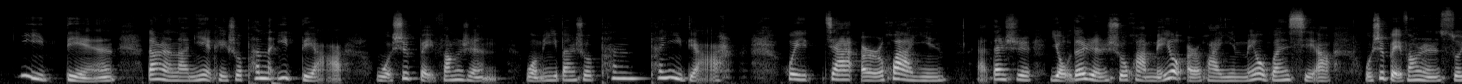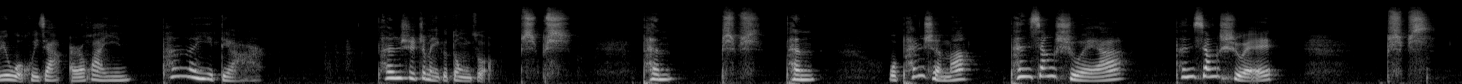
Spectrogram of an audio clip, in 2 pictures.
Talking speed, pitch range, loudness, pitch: 200 characters per minute, 190-270 Hz, -25 LUFS, 220 Hz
